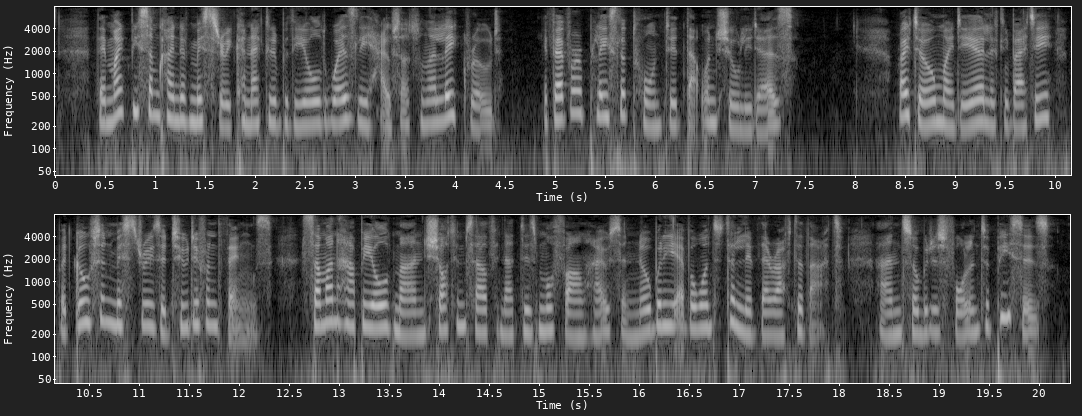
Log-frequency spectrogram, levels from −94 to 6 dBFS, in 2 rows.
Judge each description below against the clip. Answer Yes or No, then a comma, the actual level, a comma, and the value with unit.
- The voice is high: Yes, high, 220 Hz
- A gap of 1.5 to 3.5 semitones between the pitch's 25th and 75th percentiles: No, average, 4.0 semitones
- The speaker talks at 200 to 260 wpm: Yes, fast, 205 wpm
